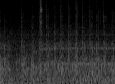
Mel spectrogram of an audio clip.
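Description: A sewing machine runs steadily, stitching the fabric of a plush horse toy with polyester thread, a close, even mechanical whir with a rapid rhythmic needle beat and no talk.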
